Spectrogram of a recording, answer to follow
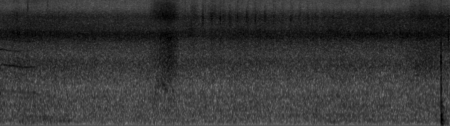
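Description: Mostly steady, low background hiss. A faint, falling kitten meow trails off in the first half second, and a brief soft rustle comes about two seconds in.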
